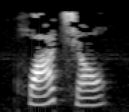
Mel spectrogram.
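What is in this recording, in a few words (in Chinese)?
"华侨", Mandarin Chinese; chinese flashcards; hsk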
